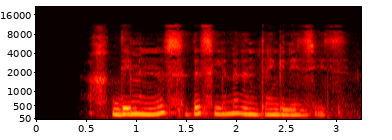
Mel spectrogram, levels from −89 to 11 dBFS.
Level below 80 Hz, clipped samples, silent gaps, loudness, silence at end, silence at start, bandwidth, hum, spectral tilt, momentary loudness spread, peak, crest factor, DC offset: -76 dBFS; under 0.1%; none; -33 LUFS; 0.15 s; 0.55 s; 11.5 kHz; none; -4.5 dB/octave; 11 LU; -18 dBFS; 16 dB; under 0.1%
